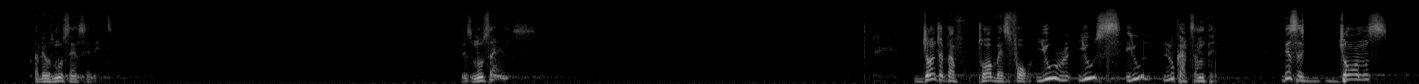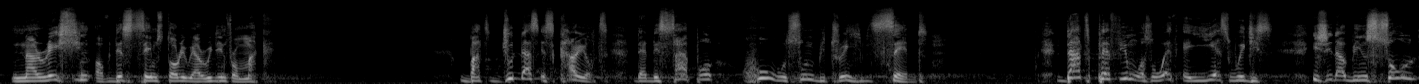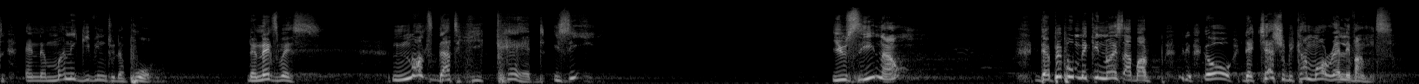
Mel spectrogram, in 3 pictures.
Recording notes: Encounter Service. Preached at the Qodesh.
